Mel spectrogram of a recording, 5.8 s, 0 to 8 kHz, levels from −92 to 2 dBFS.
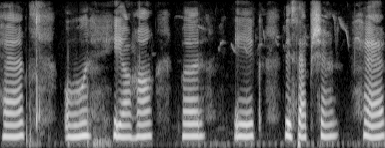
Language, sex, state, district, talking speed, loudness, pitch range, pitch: Hindi, female, Punjab, Pathankot, 70 wpm, -17 LUFS, 240-255 Hz, 245 Hz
